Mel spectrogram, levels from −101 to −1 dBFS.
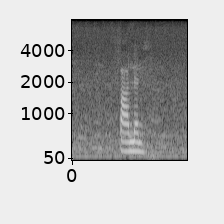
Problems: constant background noise, low volume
